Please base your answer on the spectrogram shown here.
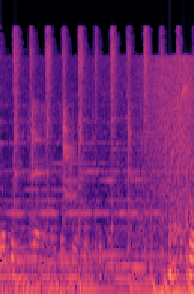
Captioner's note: indistinct chatter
